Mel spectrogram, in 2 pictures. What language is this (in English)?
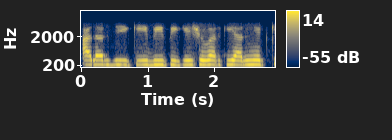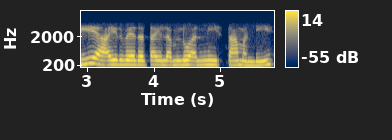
Telugu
